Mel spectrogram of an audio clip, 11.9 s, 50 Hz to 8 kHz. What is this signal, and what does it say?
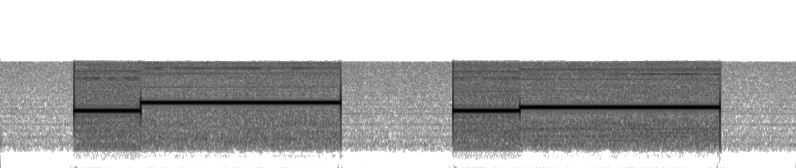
Two-tone page, heard as a one-second tone, then a three-second tone, about 1040 then 1250 Hz, about 1040 then 1120 Hz. It is heard from 1.1 to 10.8 s.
